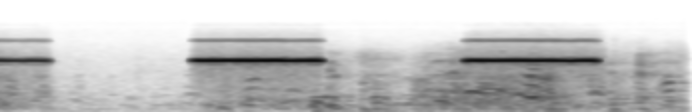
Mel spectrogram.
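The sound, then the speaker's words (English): A loud, shrill electronic beep from a cooking appliance sounds three times in long, evenly spaced tones, signalling that a chicken lunch is ready, with faint background noise and murmuring between the beeps. “Yes, it beeps when it's ready.”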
